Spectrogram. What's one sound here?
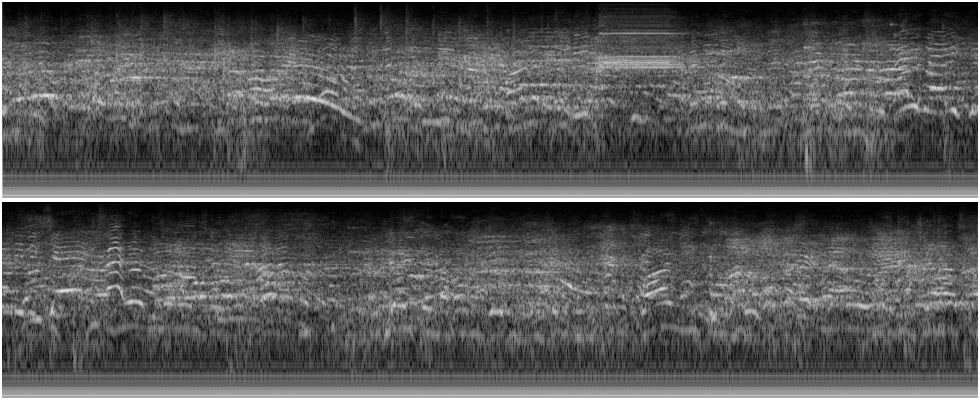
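A crowd of spectators chatters and calls out throughout in an echoing gym.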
